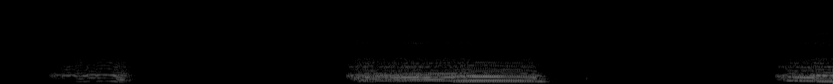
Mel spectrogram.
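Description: Loud, droning snores in long bursts about three seconds apart, with quiet pauses between; a small dog snoring heavily.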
